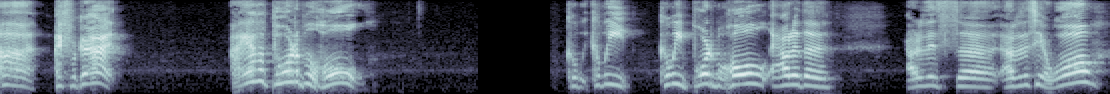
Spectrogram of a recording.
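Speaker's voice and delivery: hushed whisper in a character voice. Playing an excited character pulling out an item: whispering in character. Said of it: "I'm just gonna have to whisper".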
